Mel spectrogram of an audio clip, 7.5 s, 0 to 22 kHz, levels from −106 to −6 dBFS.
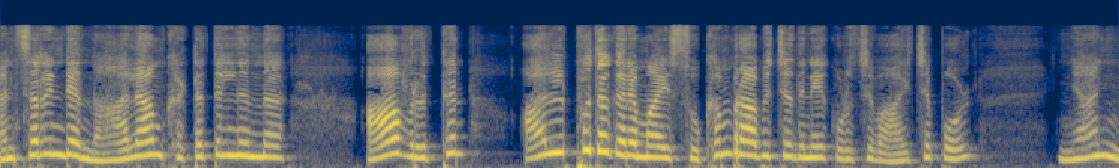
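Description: From start to finish the speech has a rough, grainy texture, with a hiss-like fuzz filling the gaps between the pitch harmonics, and nothing at all comes through above 11.6 kHz. That points to low-delay AAC compression, likely AAC-ELD at a low rate, something around 32 kbps. Its very short frames can't separate the harmonics cleanly and leave too few bits to go round, so the damage is plainly audible throughout.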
